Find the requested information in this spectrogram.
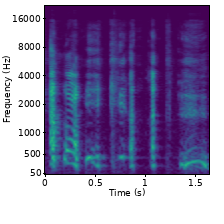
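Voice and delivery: very high, very slow drawn-out gasp; mock awe. Reacting to Cuba's response, slow high mock awe. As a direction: stretch it out in mock amazement.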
